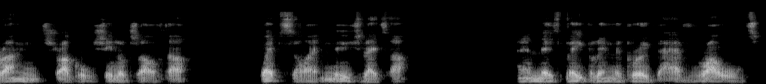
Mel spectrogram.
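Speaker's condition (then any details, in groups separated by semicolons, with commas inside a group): Laryngectomy for laryngeal cancer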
